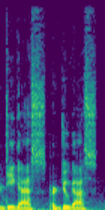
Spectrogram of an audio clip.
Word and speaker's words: Degas: It's just Degas. Degas. Oh, I've got the pronunciation right there. I thought I saw an S at the end of that. Well, I mean, he it is did, but it's French.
